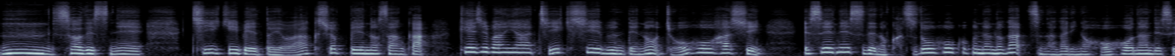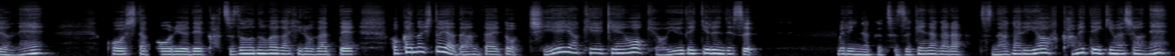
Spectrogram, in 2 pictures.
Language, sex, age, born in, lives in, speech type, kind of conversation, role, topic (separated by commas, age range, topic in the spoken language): Japanese, female, 45-49, Japan, Japan, read, expert-assistant, expert, 身近な場所で始められる社会運動にはどんな方法がありますか？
